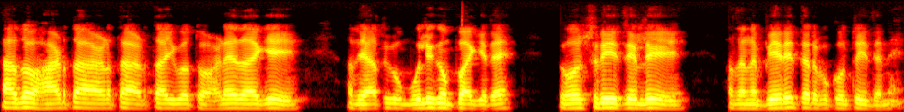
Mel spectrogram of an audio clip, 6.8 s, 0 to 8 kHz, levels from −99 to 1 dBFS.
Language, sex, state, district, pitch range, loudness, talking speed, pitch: Kannada, male, Karnataka, Shimoga, 115-120 Hz, -16 LUFS, 150 wpm, 115 Hz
